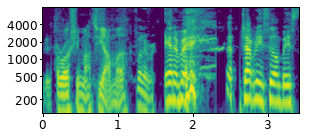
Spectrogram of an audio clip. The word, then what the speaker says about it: Matsuyama: Hiroshi Matsu sama. Give me that. I got it. I said it. You butchered it. Hiroshi Matsuyama.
